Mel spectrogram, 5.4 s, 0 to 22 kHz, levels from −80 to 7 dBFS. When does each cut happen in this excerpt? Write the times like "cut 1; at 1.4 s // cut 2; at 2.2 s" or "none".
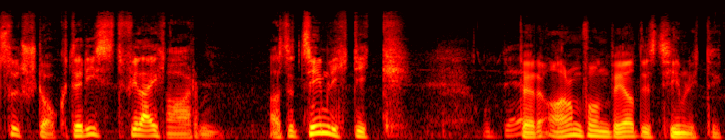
cut 1; at 1.2 s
